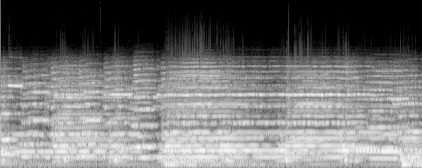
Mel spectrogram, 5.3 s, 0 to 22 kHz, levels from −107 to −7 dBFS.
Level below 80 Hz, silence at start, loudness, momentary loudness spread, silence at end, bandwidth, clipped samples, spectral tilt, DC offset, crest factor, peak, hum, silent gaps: -38 dBFS; 0 s; -13 LUFS; 4 LU; 0 s; 5.6 kHz; under 0.1%; -9 dB/octave; under 0.1%; 12 dB; -2 dBFS; none; none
